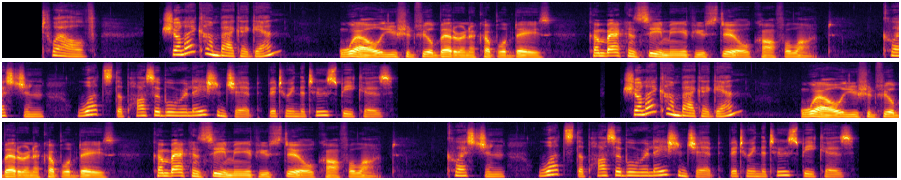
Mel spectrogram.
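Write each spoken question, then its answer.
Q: What's the possible relationship between the two speakers?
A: Doctor and patient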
